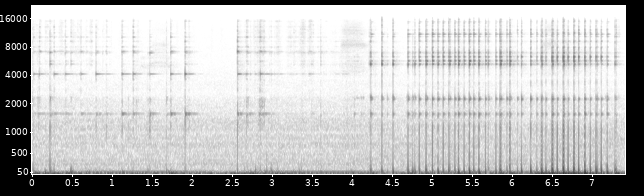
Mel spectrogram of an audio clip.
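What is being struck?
Clear glass jar lid.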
